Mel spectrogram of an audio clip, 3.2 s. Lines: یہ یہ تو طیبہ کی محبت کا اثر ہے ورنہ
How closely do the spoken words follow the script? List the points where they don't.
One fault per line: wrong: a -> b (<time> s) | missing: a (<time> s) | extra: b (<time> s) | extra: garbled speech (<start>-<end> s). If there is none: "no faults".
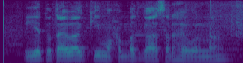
missing: یہ (0.5 s)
